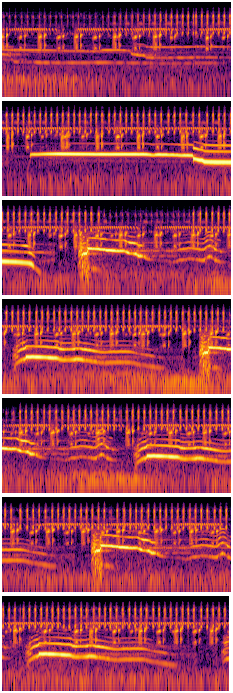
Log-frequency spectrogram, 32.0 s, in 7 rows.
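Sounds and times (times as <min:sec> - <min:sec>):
pulsing night chorus: 0:00.0 - 0:32.0
wolf howls: 0:00.0 - 0:32.0.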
